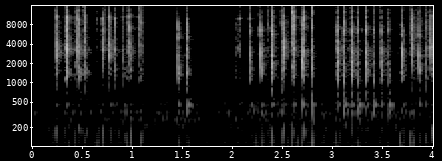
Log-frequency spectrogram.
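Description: A Space65 Cybervoyager 65% mechanical keyboard with an aluminum case, plastic keycaps and Holy Panda switches is typed on with the fingertips of both hands. About 24 short, crisp, bright key taps with no ring come in quick bursts, with a brief pause in the middle before the typing picks up again.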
